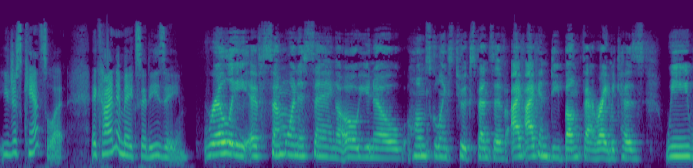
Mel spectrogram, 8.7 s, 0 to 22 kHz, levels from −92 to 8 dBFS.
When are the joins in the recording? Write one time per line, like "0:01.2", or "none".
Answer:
0:06.5
0:07.6

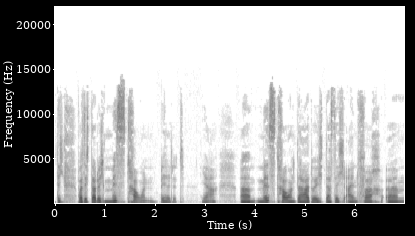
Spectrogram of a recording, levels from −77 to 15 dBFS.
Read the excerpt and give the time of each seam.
none

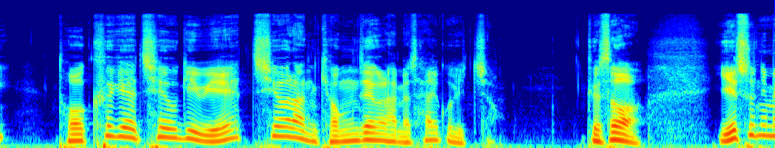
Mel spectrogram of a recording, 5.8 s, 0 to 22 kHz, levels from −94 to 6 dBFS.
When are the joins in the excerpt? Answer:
none

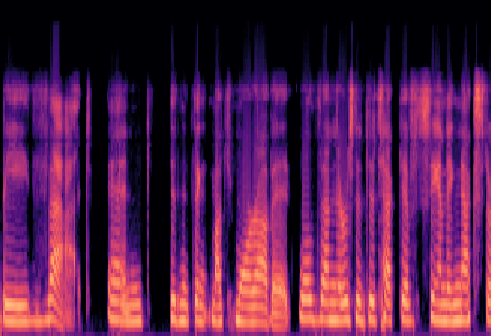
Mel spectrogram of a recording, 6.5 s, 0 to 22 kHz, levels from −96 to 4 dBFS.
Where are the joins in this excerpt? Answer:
none

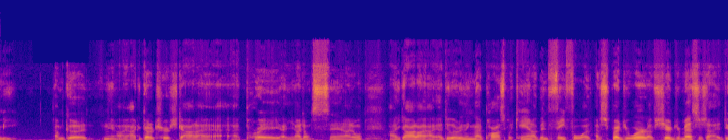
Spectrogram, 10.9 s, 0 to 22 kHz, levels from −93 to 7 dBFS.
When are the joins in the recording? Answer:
0:02.0
0:08.9

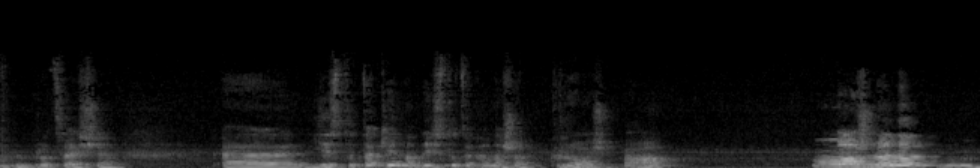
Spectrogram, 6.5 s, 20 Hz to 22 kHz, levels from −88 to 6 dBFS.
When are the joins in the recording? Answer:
none

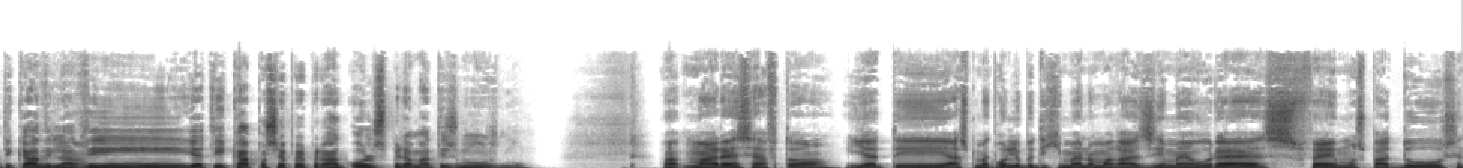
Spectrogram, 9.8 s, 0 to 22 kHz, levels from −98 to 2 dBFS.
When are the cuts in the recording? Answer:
0:02.3
0:06.6

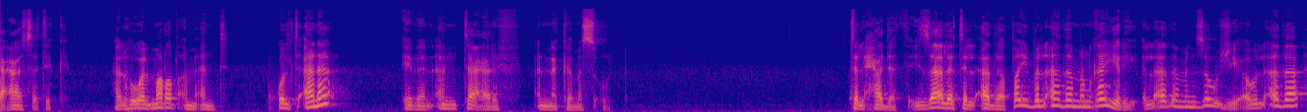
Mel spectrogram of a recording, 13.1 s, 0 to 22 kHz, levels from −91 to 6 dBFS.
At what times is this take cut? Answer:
0:02.7
0:08.5

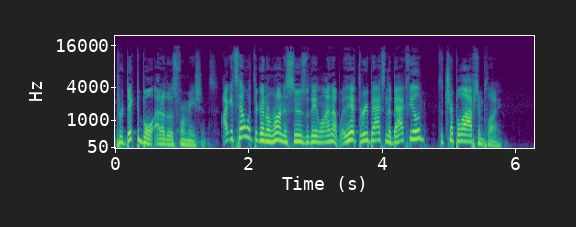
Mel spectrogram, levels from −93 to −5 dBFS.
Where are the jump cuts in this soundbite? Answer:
0:01.5

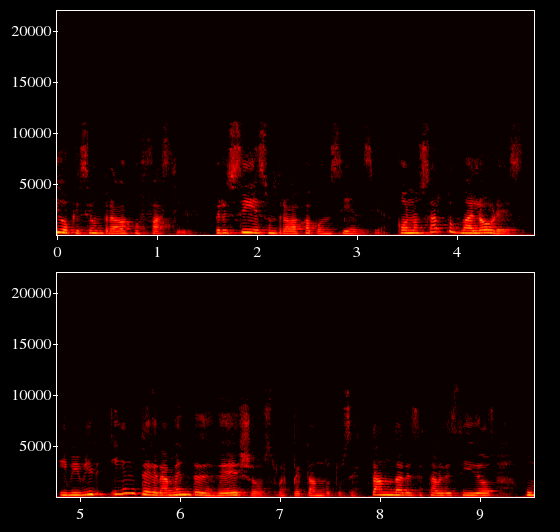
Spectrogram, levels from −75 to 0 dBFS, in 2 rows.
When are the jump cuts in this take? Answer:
0:01.5
0:03.3

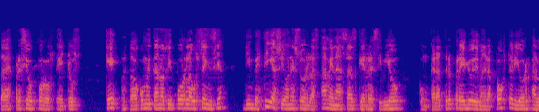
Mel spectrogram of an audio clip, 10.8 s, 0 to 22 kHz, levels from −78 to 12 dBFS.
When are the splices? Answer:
0:02.4

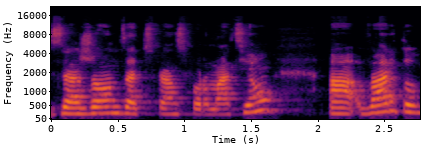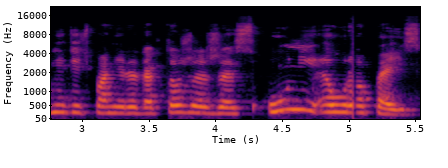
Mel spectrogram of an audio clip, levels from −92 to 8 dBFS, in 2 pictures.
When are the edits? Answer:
none

